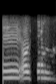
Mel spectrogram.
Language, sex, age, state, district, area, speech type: Tamil, female, 18-30, Tamil Nadu, Mayiladuthurai, urban, conversation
